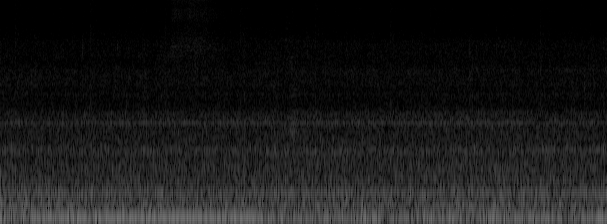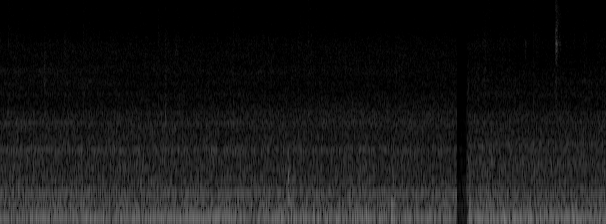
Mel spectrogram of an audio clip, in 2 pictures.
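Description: Truck engine running steadily at low speed, heard from inside the cab, a constant drone with a faint high whine over it. The sound cuts out for a split second near the end.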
